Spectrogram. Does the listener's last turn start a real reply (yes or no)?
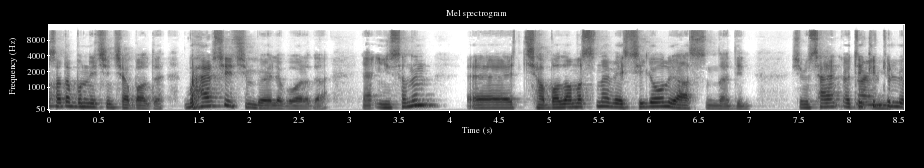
no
